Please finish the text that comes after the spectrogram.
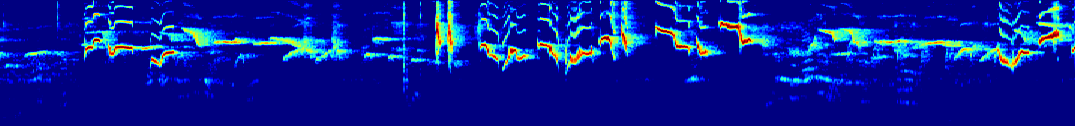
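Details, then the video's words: Singing Oriental magpie-robin (kacer), used to raise emotion in other kacer: a long, varied stream of rich whistles, slurred chirps and sharp clicks, in dense bursts separated by short pauses. "KICAUAN MENAIKAN EMOSI KACER"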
